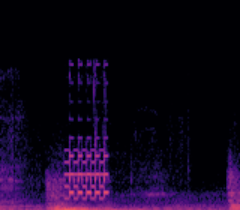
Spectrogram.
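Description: Mobile phone ringtone: one short burst of electronic tones, about half a second long, starting about half a second in.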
